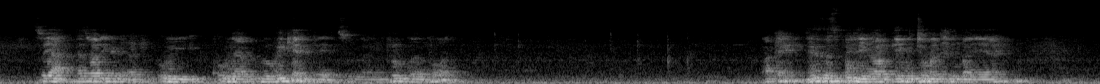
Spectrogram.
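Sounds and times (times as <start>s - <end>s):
steady low hum: 0.0s - 11.0s
faint clicks: 4.9s - 7.0s.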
